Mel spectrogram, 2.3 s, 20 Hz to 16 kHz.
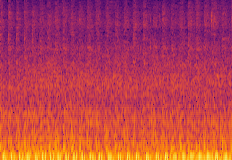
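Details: Yamaha Aerox with 62 mm top end, after bottom-end rebuild with new crankshaft for noisy lower engine, battery 12.22 V, slight throttle needed due to exhaust leak: even steady low putter at idle, no bottom-end knock; running smooth.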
